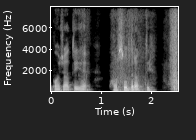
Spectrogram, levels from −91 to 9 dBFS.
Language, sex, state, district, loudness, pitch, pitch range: Hindi, male, Bihar, Supaul, -19 LUFS, 115 Hz, 110-120 Hz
